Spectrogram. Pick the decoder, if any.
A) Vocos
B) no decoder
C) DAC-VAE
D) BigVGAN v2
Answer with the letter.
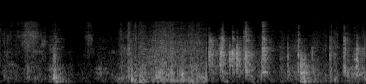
A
